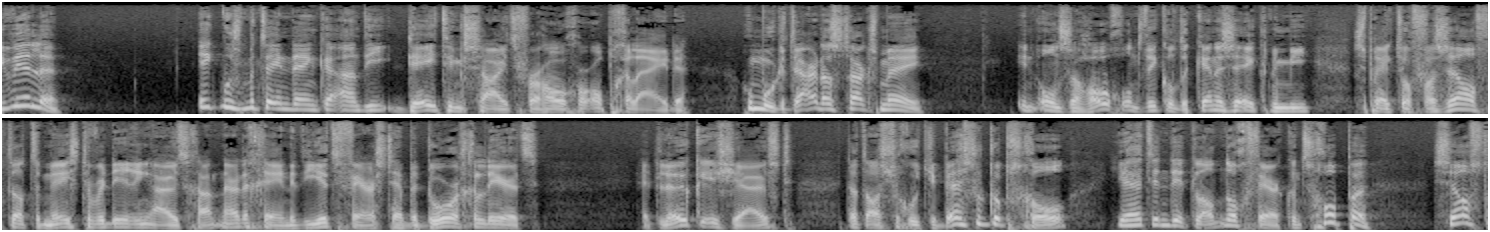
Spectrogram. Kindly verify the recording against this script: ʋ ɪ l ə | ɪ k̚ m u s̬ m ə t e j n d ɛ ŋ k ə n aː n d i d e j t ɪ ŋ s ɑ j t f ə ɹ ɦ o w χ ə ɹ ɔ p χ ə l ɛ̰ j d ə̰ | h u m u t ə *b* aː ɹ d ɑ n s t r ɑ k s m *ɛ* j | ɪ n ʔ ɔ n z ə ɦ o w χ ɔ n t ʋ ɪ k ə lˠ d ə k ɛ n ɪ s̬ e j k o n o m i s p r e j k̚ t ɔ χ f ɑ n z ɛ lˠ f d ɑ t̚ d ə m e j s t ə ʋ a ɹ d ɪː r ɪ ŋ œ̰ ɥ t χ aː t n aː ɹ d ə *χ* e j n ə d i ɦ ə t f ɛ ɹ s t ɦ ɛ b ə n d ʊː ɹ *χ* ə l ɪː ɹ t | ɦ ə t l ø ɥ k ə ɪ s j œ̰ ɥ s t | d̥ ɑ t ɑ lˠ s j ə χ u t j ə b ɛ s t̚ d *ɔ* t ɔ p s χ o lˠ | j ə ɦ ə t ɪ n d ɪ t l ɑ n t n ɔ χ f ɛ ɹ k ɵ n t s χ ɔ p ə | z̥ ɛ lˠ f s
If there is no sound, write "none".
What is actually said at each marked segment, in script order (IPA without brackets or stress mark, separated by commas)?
d, e, χ, χ, u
